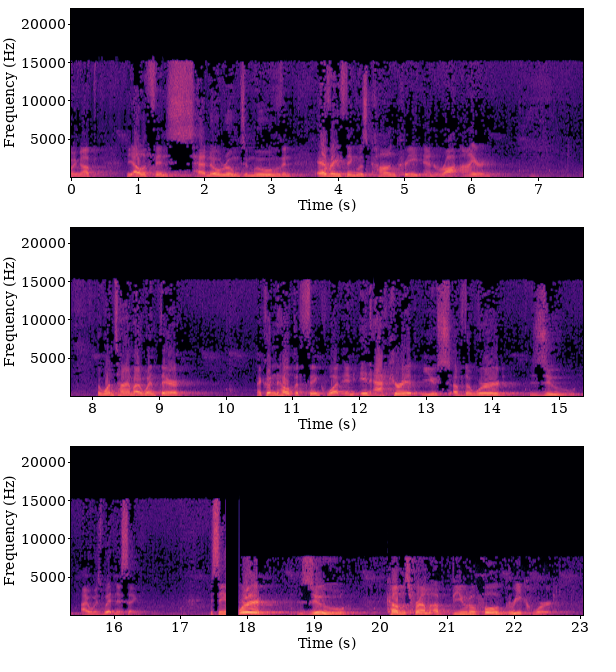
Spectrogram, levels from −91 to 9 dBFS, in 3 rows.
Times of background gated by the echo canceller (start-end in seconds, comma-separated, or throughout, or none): none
